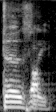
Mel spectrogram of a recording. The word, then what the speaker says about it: Dursley: Thomas from Dursley, how do you say that? Is that right? – Dursley.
